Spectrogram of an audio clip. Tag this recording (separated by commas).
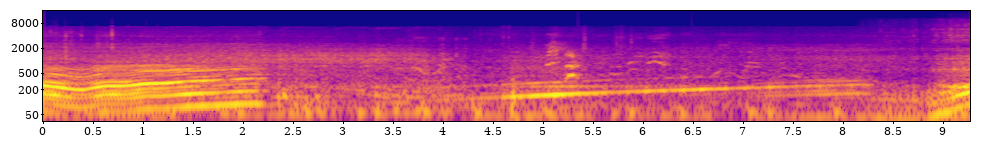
Speech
